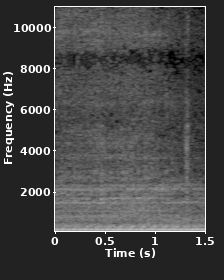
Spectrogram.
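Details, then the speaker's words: Car that stalled when shifted into reverse, after new fuel filter, injectors, idle air control valve and fuel pump regulator; check engine light on, first start in a while: even, low pulsing idle, no stumble, warming up before going into gear. "so since is the first time she started up in a while I'm gonna let her idle and get warmed up"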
